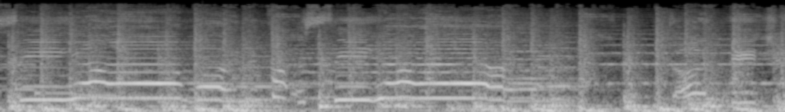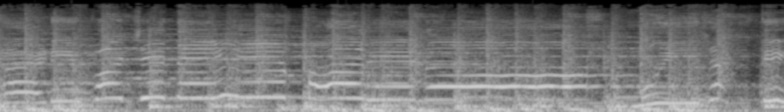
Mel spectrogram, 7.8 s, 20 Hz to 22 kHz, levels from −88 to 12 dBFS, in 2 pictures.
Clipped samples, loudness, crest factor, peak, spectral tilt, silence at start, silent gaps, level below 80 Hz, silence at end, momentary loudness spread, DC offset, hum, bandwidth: under 0.1%; -9 LUFS; 8 dB; 0 dBFS; -5.5 dB/octave; 0 s; none; -20 dBFS; 0 s; 4 LU; under 0.1%; none; 19 kHz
